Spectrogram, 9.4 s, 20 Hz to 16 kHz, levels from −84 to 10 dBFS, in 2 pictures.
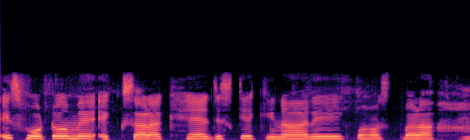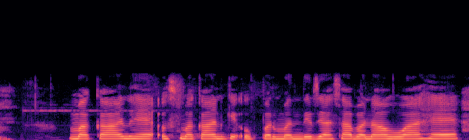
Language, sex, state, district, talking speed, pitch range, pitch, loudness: Hindi, female, Jharkhand, Deoghar, 135 wpm, 225-240 Hz, 230 Hz, -15 LUFS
